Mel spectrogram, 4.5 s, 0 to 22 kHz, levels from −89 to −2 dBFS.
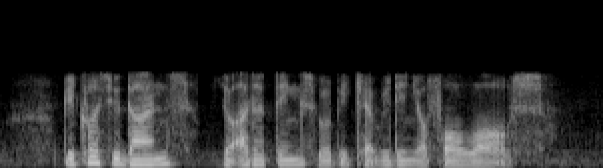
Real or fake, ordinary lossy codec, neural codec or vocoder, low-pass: fake; none; codec, 44.1 kHz, 7.8 kbps, DAC; 3.6 kHz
